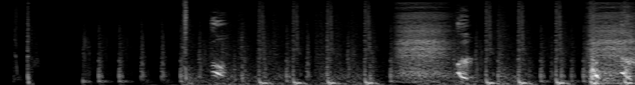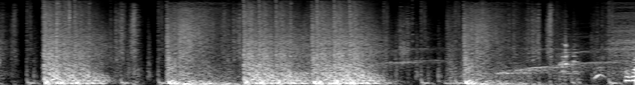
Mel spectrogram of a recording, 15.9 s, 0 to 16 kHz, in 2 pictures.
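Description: Bursts of MP5 submachine-gun fire in a Free Fire battle-royale esports match, loud and dense in the second half, with scattered sharp shots and effects leading up to a sustained rattling volley.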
